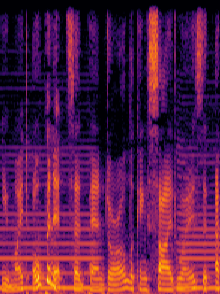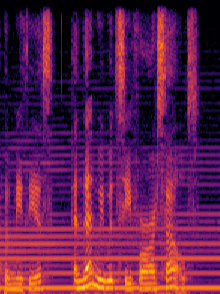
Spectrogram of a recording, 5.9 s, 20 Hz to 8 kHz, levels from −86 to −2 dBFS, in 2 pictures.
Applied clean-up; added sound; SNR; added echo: none; Wind instrument, woodwind instrument; 8 dB; none.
